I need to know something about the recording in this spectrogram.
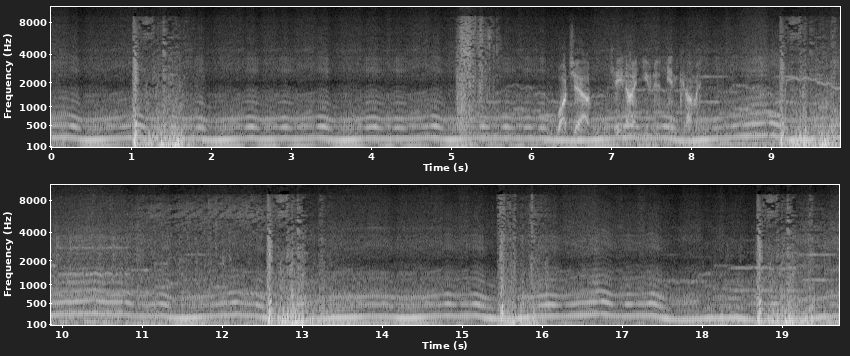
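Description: Knocks and thuds sound as a game car bumps over the terrain.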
